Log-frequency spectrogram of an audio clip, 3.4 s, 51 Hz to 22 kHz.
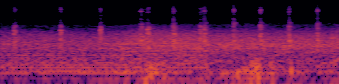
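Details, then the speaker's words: Radio Flyer 4-in-1 Stroll 'N Trike model 811 front wheel turning while the pedals stay still: light, sharp clicks about twice a second, normal ratcheting of the freewheel clutch. "function similar to that of a bicycle because of this during the early phases of riding the trike you will hear a clicking sound"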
